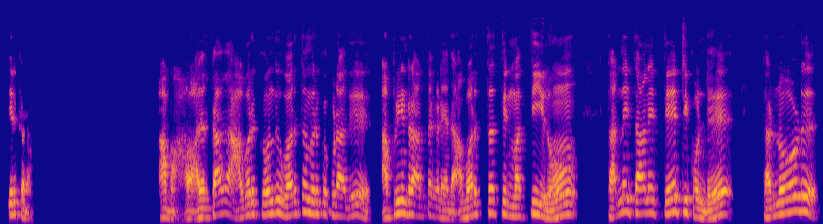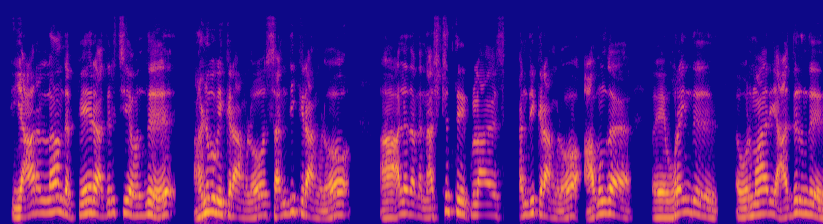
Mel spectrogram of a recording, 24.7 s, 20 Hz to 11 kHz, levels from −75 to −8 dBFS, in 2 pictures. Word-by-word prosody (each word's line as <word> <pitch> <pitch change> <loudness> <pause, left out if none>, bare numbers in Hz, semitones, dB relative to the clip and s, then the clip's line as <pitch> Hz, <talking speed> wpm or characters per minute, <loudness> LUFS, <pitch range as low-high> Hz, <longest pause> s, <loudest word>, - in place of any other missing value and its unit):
இருக்கலாம். 170 +1 -1 1.9
ஆமா, - - 0 0.2
அ - - +7
அதற்காக 130 +7 +3 0.2
அவருக்கு 165 +1 -1
வந்து 185 +2 0
வருத்தம் 175 +6 +2
இருக்கக்கூடாது. 155 -4 -1 0.4
அப்படின்ற 175 +8 +3
அர்த்தம் 145 0 -7
கிடையாது. 115 -4 -2
அவ்வருத்தத்தின் 170 +5 0
மத்தியிலும் 140 -1 +2 0.6
தன்னை 205 +4 +1
தானே 185 +1 +3 0.2
தேற்றிக் 195 +1 +2
கொண்டு. - - +1 0.8
தன்னோடு 190 - +3 0.6
யாரெல்லாம் 185 +7 +1
அந்த 180 -4 +1 0.2
பேர் 180 +3 +3
அதிர்ச்சிய 185 +1 -3
வந்து, 155 +4 +1 0.7
அனுபவிக்கிறாங்களோ! 170 - +1 0.3
சந்திக்கிறாங்களோ! 160 - -1 0.7
அ - - -1 0.2
அல்லது 180 -1 -1
அந்த 145 - -9
நஷ்டத்துக்குள்ளாக 160 - -2 0.5
சந்திக்கிறாங்களோ 165 - -1 0.3
அவங்க 180 +2 0 0.7
அ - - -5 0.2
உறைந்து 185 +1 -1 0.7
ஒரு 135 - -1
மாரி 175 +1 +1 0.2
அதிர்ந்து 180 +3 -2
175 Hz, 85 wpm, -25 LUFS, 145-185 Hz, 1.9 s, அ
